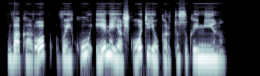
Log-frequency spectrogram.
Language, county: Lithuanian, Alytus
